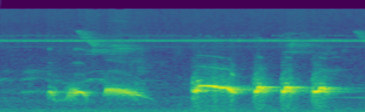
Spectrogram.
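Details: Bangkok-type zebra dove (perkutut) singing in the prized 'kong' style. Two soft, trilled coos open, then a rolling run of four clipped, resonant notes follows in quick succession.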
